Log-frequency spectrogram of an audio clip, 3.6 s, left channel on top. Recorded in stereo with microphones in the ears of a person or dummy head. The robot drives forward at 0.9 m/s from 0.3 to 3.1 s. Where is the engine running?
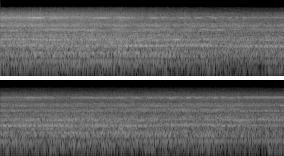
65° left (ahead or behind), 1.3 m; by 3.6 s 30° left (ahead or behind), 2.5 m.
